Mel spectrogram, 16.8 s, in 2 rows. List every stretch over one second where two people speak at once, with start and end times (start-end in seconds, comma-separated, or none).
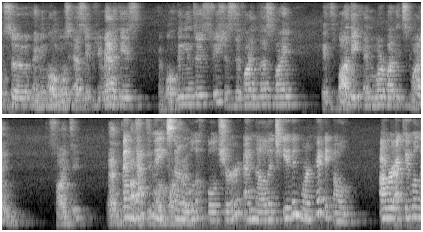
10.8-12.1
